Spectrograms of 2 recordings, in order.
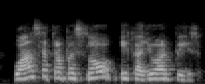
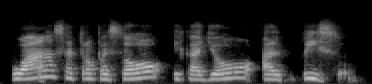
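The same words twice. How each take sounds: First: Said in the usual way. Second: Very slow, drawn-out example sentence; slow dictation. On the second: Shown as a demonstration. Teacher giving the class an example sentence to follow, slow dictation. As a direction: spell it out slowly, word by word.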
